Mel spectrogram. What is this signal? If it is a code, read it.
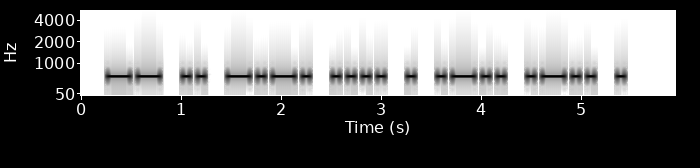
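Morse code, heard as a keyed tone, about 16 wpm, 600 Hz. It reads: MICHELLE
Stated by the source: Slow (QRS) Morse code at 16 wpm, from CW med Gnister.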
